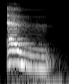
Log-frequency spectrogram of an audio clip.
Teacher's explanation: Actually, the tongue, as though it goes, the tip of the tongue, goes a little bit upwards to reach the edge of the upper incisors. You should be feeling vibration, okay, in the lips and in the tongue, but there's no air. There's no air when you pronounce the letter dhal, because they are actually touching.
